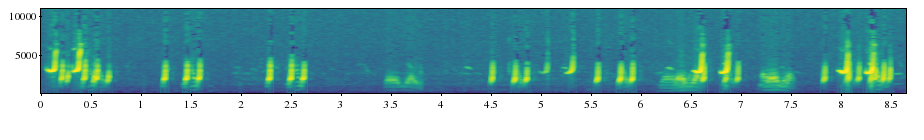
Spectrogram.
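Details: Common quail at night, old cassette: rapid upward-hooked whistles and sharp double or triple notes, broken by a few rough, lower rasping notes, all in quick, uneven sequence.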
